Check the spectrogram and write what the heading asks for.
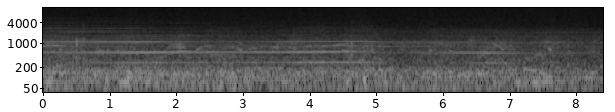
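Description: Turnigy 2200KV brushless electric motor and propeller of a small foam RC parkjet in flight, a steady high whine with overtones that eases slightly about halfway, with low wind rumble on the microphone.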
